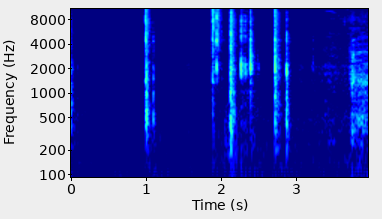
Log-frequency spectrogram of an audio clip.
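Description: Small plastic parts click and rattle.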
